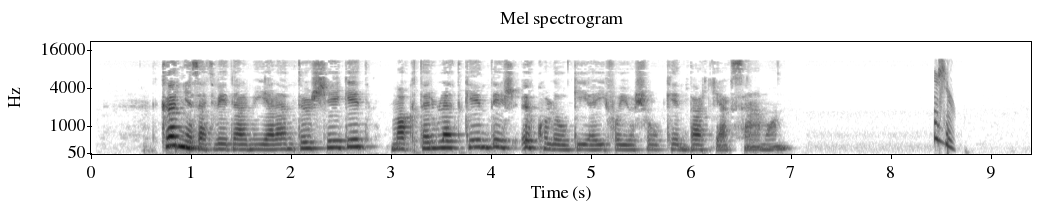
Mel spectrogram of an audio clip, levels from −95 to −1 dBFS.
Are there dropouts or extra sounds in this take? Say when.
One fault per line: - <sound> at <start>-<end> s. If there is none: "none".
- chirp at 8.4-8.6 s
